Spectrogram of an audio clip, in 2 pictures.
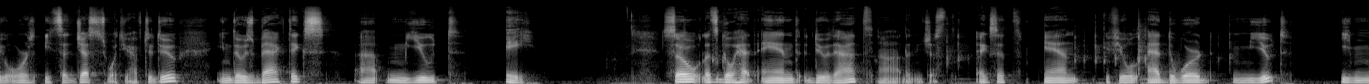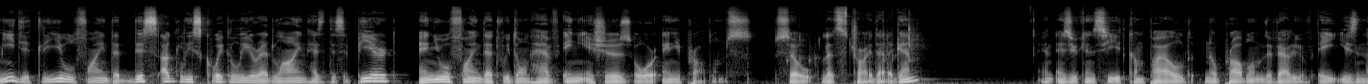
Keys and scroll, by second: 7.1 ctrl+`, 9.7 1, 10.6 m, 11.3 space, 12.0 ctrl+s, 21.5 ctrl+`, 22.4 Up, 22.6 Return.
